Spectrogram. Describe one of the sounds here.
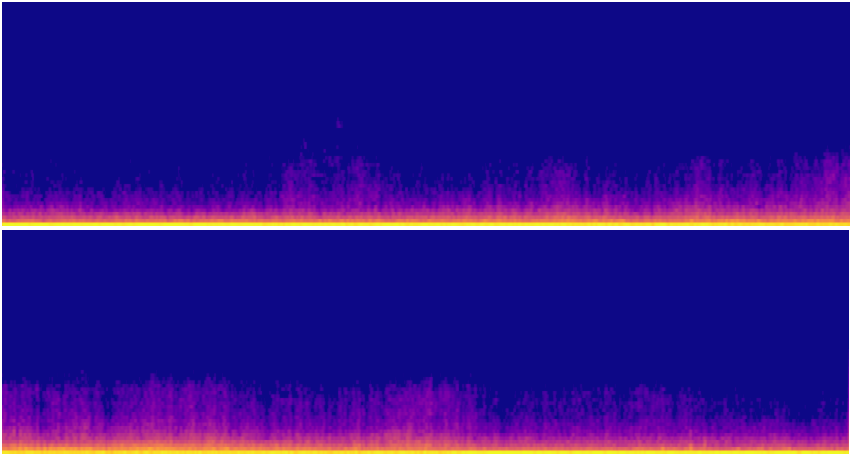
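Wind rumbles past the car.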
